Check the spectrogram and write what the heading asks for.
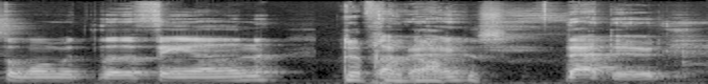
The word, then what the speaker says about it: Diplodocus: It showed the, I'm going to say this dinosaur's name wrong, is it Diplodocus? The one with the fan? Diplodocus.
